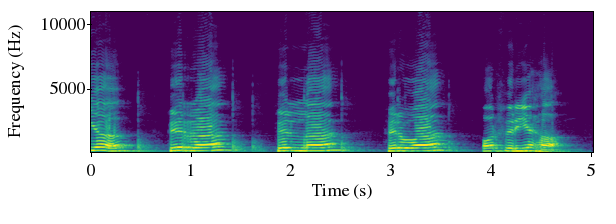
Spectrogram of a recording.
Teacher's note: क्योंकि जब हम इनका उच्चारण करते हैं तो इनका उच्चारण करते समय हमारे कंठ में कंपन ज्यादा होता है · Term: सघोष व्यंजन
